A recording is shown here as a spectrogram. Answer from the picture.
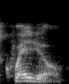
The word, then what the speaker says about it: Coelho: She said, say that name again, and I said it again, and she laughed and says, no, it's Coelho.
